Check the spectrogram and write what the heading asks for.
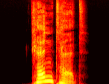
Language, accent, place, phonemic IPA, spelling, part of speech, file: German, Germany, Berlin, /ˈkœntət/, könntet, verb, De-könntet.ogg
- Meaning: second-person plural subjunctive II of können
